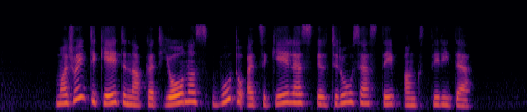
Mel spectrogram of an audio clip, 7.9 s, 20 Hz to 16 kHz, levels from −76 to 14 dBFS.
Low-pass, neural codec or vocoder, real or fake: 7.2 kHz; codec, 16 kHz, 0.2 kbps, FocalCodec; fake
